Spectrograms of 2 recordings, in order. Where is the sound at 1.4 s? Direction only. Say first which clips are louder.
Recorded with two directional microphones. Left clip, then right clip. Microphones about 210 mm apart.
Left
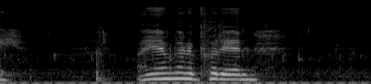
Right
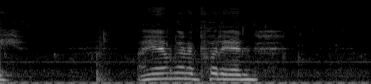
Left 4 dB; 50° left (ahead or behind).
